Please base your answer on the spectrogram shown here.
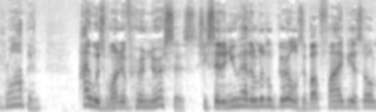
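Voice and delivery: a nurse suddenly realizing who he is; stunned, then eager, in the nurse's voice; surprised recognition. Retold or imitated. Nurse recognizes his late wife.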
